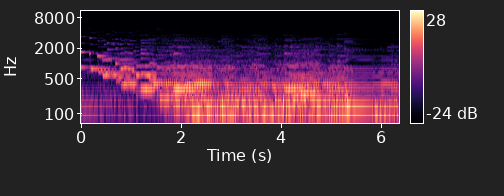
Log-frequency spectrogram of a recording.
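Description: Ravenscroft 275 virtual grand piano played from a keyboard: a quick run of notes falling in pitch in the first second, then full held chords over a deep bass.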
